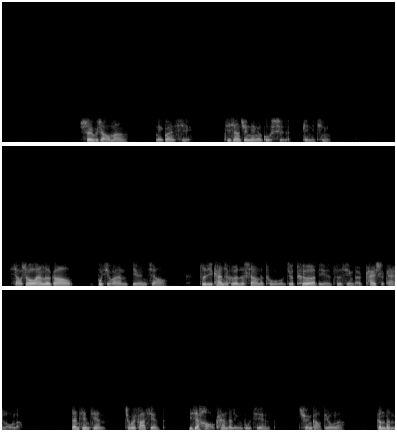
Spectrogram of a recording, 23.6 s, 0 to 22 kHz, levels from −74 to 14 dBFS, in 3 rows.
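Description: From start to finish the speech carries AMR narrowband mobile codec damage. Nothing passes above 3.4 kHz. The buzzy, synthetic tone fits a mid-rate mode near 10 kbps.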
